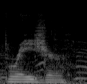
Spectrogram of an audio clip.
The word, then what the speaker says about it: brazier: I also just really want to point out, I believe when referring to the thing that holds fire, it's pronounced brazier.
